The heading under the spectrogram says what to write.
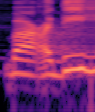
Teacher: ہاں کے نیچے کھڑی زیر ہے تو اس کو ہم ایک حرکت کے برابر کھینچیں گے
